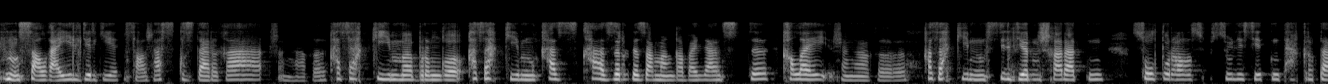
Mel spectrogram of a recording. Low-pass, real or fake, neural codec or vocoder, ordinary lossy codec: 7.2 kHz; fake; vocoder, 22.05 kHz, 80 mel bands, WaveNeXt; none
